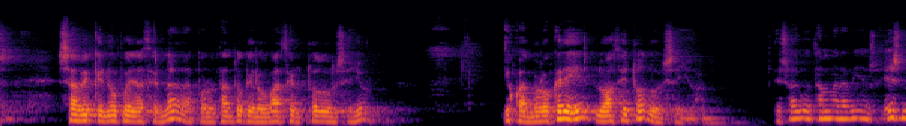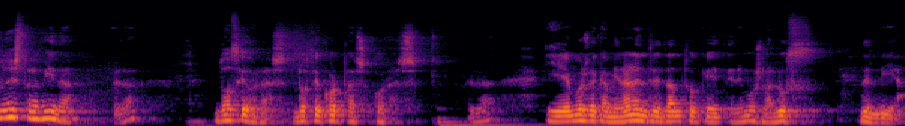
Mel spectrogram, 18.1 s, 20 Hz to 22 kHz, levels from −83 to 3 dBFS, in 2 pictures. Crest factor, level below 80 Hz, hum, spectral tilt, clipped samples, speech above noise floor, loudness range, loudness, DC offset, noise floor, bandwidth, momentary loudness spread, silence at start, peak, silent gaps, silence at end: 22 dB; -58 dBFS; none; -6.5 dB/octave; under 0.1%; 35 dB; 8 LU; -26 LUFS; under 0.1%; -60 dBFS; 13 kHz; 19 LU; 0 s; -6 dBFS; none; 0 s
